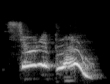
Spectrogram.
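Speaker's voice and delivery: piercing high loud scream. A narrator's reading. Mother screams at daughter turning blue, high and loud. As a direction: scream it in horror. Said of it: "screamed Missus Beauregard".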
